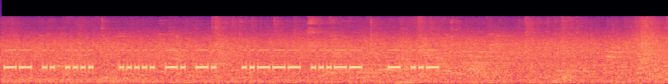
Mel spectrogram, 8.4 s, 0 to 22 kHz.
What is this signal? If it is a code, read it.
Morse code, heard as a keyed tone, machine-sent, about 25 wpm, 720 Hz, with the noise of a restaurant. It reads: … 5NN 23 TU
